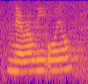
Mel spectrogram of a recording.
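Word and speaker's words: neroli: Narrowly oil? – Narrowly oil.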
